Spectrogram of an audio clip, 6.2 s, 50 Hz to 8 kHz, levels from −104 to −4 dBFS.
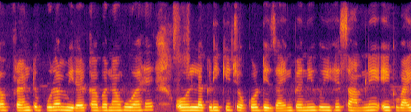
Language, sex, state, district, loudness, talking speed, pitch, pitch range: Hindi, female, Punjab, Fazilka, -16 LUFS, 185 wpm, 205 Hz, 200-210 Hz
